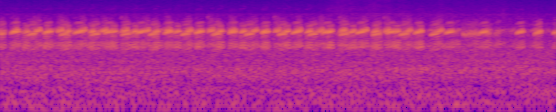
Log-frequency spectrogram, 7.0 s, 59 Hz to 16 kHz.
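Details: Dusk frog chorus recorded 30 May 2021 in countryside just after rice was planted. Many frogs produce rapid, throbbing croaks in repeated bursts, the calls merging into a continuous pulsing rattle, with brief dips in intensity.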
